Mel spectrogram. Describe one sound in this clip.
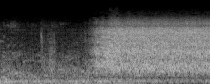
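Fountain fireworks hiss loudly and steadily.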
